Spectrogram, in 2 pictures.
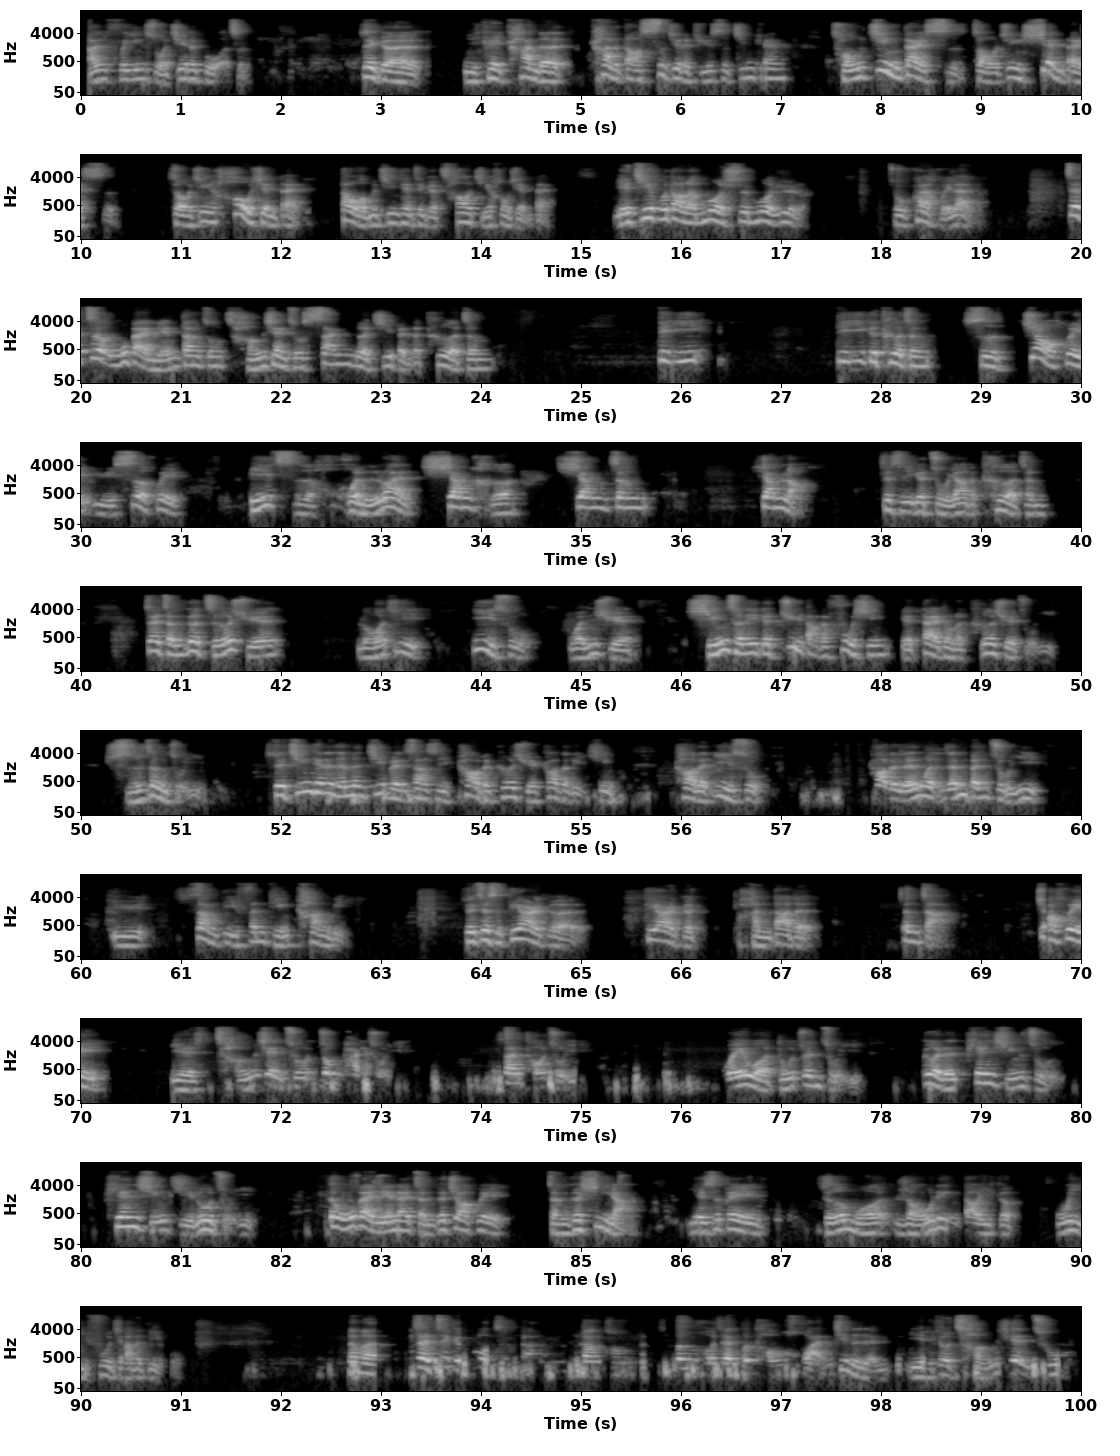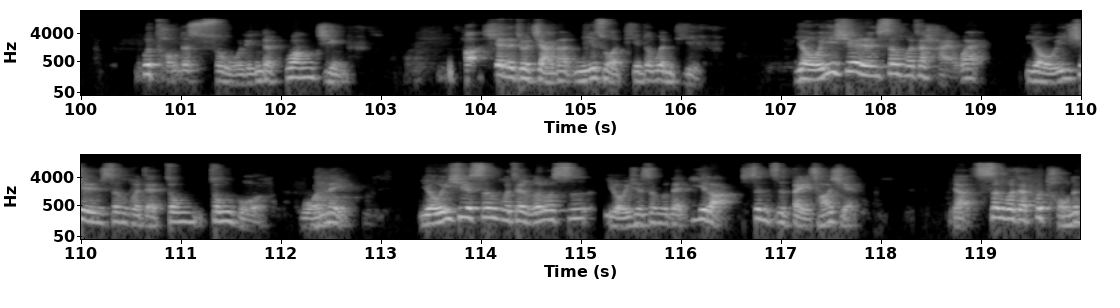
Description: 主日讲道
